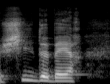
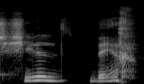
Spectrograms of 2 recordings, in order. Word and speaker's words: Childebert: C'est comme Gilbert, mais prononcé à la belge. Childebert.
